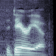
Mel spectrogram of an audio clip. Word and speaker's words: D'Addario: I've been with D'Addario my whole career, even when I was playing bass in Van Halen, because that's what Dad would play, D'Addario for life. And I say it right, D'Addario.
